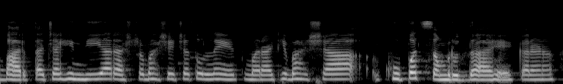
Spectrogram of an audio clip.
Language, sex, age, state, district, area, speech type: Marathi, female, 30-45, Maharashtra, Kolhapur, urban, spontaneous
